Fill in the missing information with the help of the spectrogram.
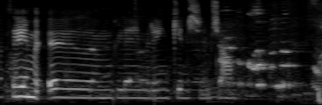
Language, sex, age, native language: Icelandic, female, 11, Icelandic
